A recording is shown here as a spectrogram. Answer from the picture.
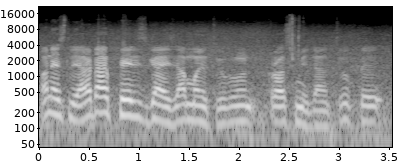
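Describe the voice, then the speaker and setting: A man talks with ordinary pitch variation. The sound is dry with no echo, over light background noise. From Nigeria. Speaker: travel vlogger. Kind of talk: vlog narration; haggling. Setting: outdoors. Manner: animated. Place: waterside. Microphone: phone near.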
